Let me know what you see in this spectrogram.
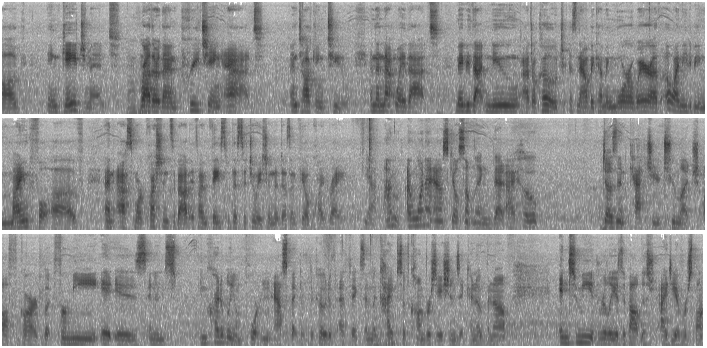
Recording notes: This podcast episode was filmed at the Agile 2024 conference so please excuse the background noise that occurred during the recording.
